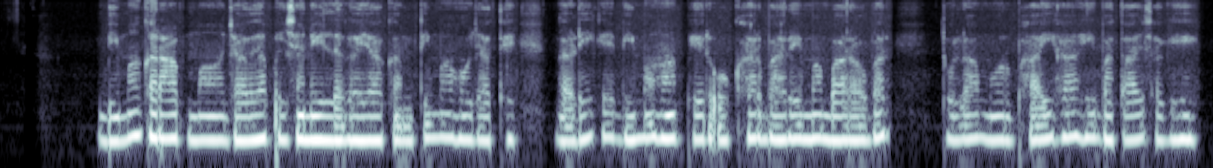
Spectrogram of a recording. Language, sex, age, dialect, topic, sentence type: Chhattisgarhi, male, 18-24, Western/Budati/Khatahi, banking, statement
